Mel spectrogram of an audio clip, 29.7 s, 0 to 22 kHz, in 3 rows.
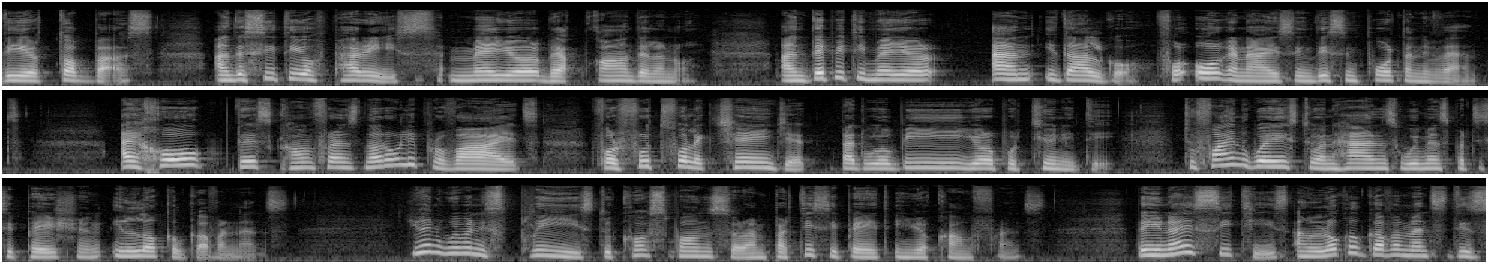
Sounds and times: Female speech, woman speaking: 0.0 - 4.6, 5.2 - 10.0, 10.7 - 21.7, 22.6 - 26.8, 27.4 - 29.7
Narration, monologue: 0.0 - 29.7.

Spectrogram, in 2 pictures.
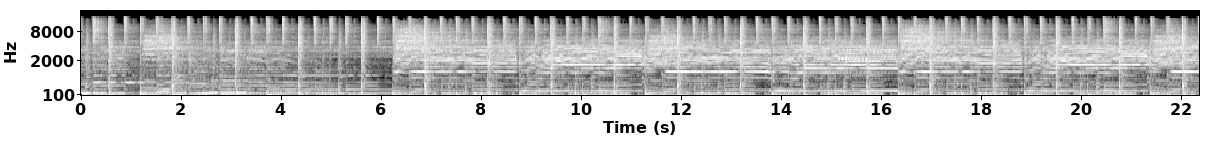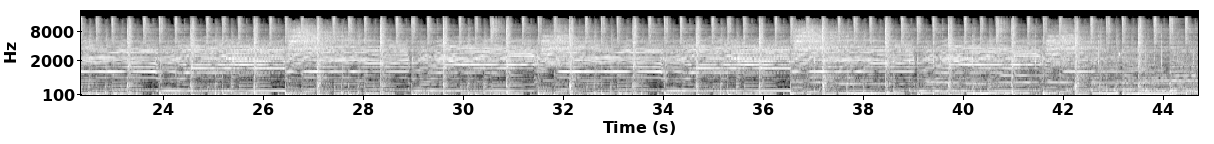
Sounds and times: Music: 0.0 - 44.7.

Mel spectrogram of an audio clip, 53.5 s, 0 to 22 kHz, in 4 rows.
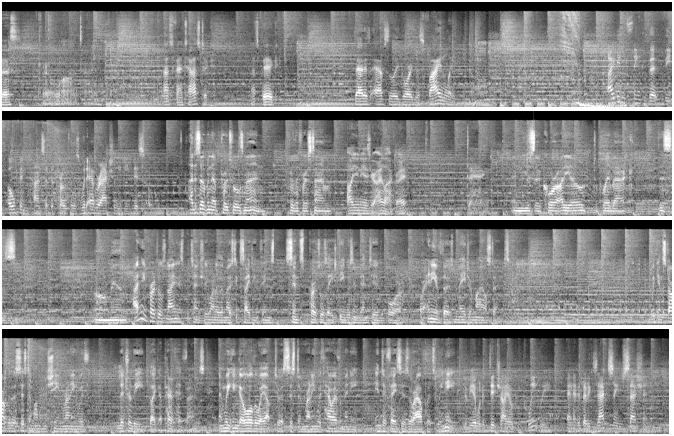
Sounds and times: Speech: 0.0 - 2.0, 3.2 - 4.2, 5.0 - 5.6, 7.0 - 9.1, 12.1 - 21.6, 22.7 - 27.2, 28.6 - 37.1, 39.8 - 53.2
Music: 0.0 - 53.5.

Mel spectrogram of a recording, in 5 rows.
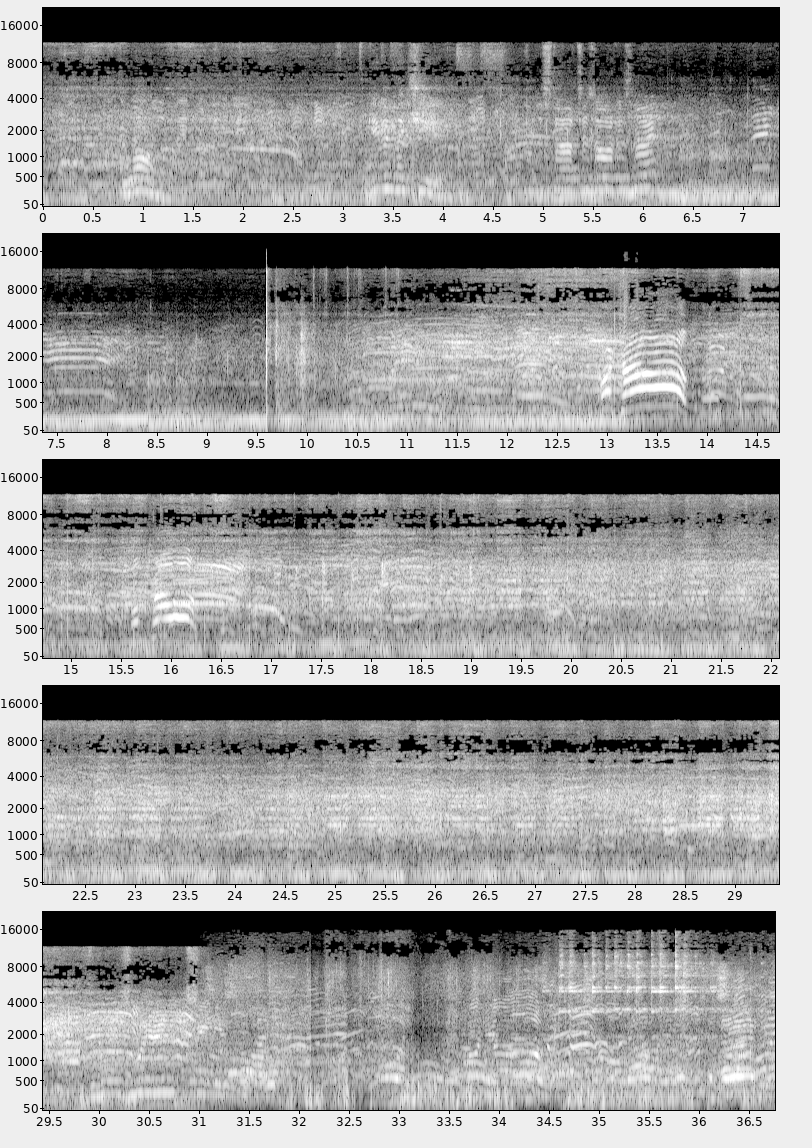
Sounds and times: Run: 0.0 - 5.2, 6.4 - 36.7
Music: 0.0 - 36.7.

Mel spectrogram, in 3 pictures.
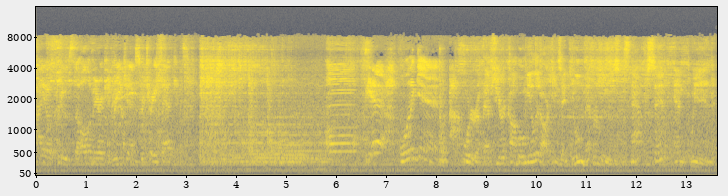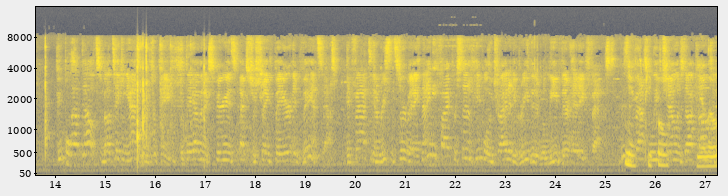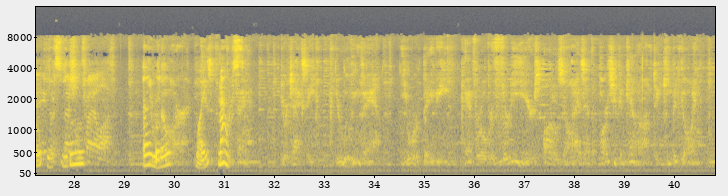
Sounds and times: Speech: 6.6 - 28.3, 29.4 - 31.5, 33.5 - 40.5.

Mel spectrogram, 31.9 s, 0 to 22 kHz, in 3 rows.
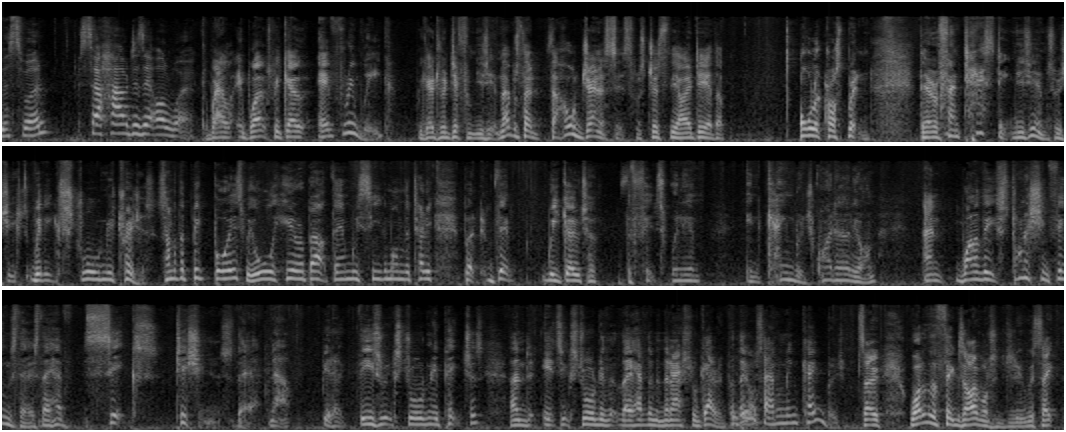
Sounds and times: Speech: 7.9 - 31.8.

